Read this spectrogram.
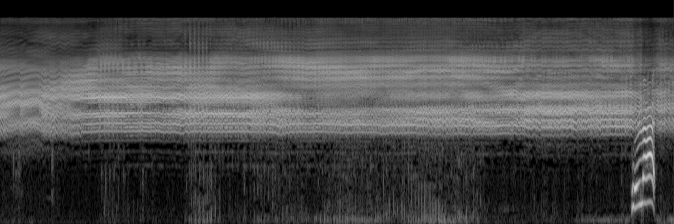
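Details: A freshly caught dog-day cicada gives a loud, steady, high electric buzz with layered bands that holds unbroken for the whole stretch. A brief burst of rising tones cuts in near the end.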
